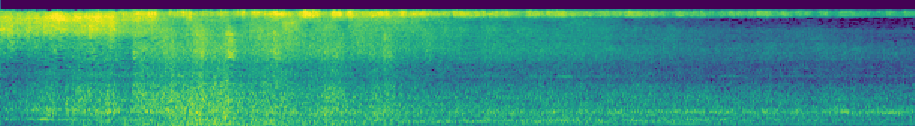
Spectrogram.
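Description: Freight train of flatcars carrying refrigerated highway trailers rolling past, its wheels clacking over the rails. The rumble fades steadily through the second half as the end of the train moves away.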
